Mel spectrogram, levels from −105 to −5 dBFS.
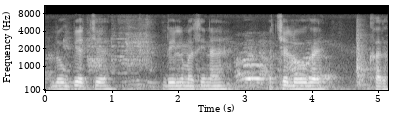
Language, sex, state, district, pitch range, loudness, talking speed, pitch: Hindi, male, Maharashtra, Gondia, 130-135 Hz, -18 LUFS, 115 wpm, 130 Hz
